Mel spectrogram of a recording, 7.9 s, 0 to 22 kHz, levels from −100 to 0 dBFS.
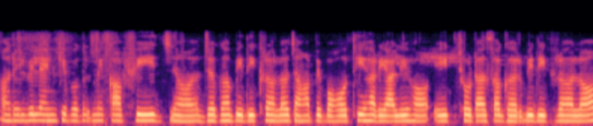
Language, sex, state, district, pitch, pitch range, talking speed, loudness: Bhojpuri, female, Uttar Pradesh, Ghazipur, 180 Hz, 175-185 Hz, 205 wpm, -14 LUFS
